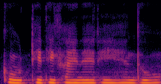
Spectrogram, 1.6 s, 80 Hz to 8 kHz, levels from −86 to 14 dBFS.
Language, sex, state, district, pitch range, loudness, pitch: Hindi, female, Uttar Pradesh, Gorakhpur, 245-255 Hz, -22 LUFS, 250 Hz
